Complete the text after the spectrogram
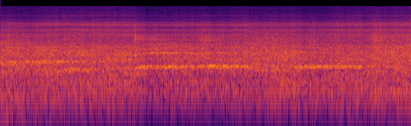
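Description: Ice skates scrape across the ice in an echoing rink.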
